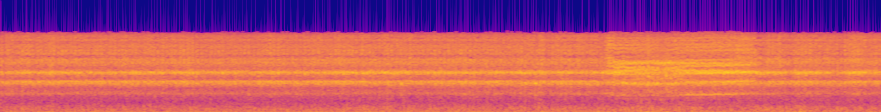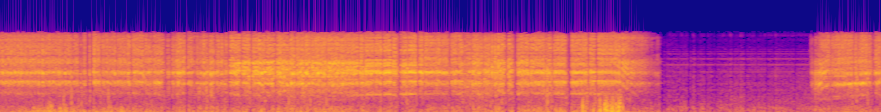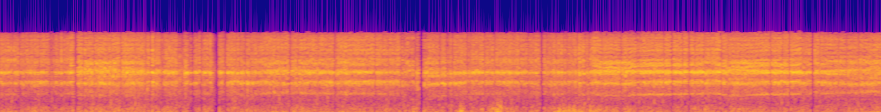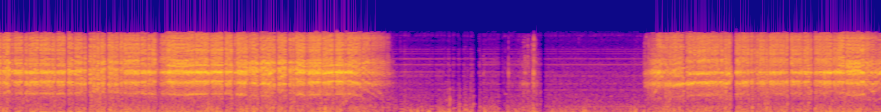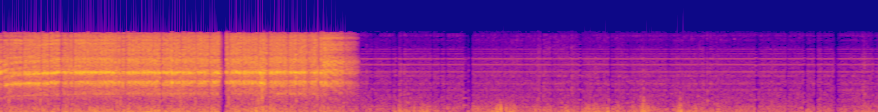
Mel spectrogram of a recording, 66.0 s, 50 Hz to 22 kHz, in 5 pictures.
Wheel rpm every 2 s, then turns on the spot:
160, 160, 160, 160, 160, 160, 160, 160, 160, 160, 160, 70, 40, 160, 160, 160, 150, 160, 160, 160, 160, 160, 80, 0, 30, 160, 150, 160, 130, 0, 0, 0, 0.
none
